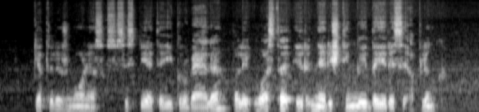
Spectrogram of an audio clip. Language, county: Lithuanian, Panevėžys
